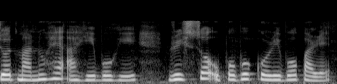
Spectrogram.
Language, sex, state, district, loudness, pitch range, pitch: Assamese, female, Assam, Kamrup Metropolitan, -16 LUFS, 200-230 Hz, 210 Hz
